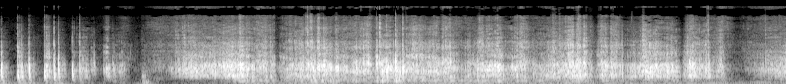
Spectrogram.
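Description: Fingertips and nails tap and scratch along the face of a long, narrow, hollow red-brown tooled leather sword sheath with gold line decoration, hanging on a wall. A quick run of dry, crisp taps opens the clip, then gives way to steady, rasping scratches in the midrange. The scratches swell and fade in strokes, with brief clicks between them.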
